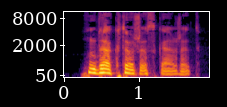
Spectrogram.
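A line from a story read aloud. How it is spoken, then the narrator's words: Quiet snort. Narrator (Russian): Дориан негромко хмыкнул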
